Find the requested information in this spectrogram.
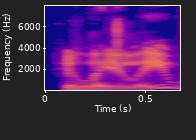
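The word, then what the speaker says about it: Shillelagh: Halele, which yes is how it's pronounced, is druid's best damage option, giving you an extremely powerful melee attack.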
